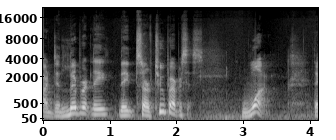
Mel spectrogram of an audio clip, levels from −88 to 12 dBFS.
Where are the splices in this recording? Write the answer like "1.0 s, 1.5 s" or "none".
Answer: none

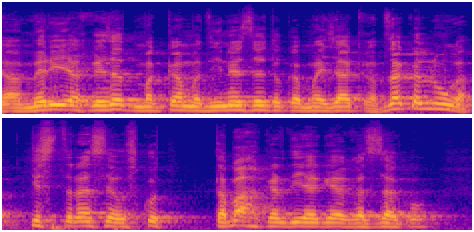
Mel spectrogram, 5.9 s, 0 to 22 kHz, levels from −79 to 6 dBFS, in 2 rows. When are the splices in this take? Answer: 3.0 s

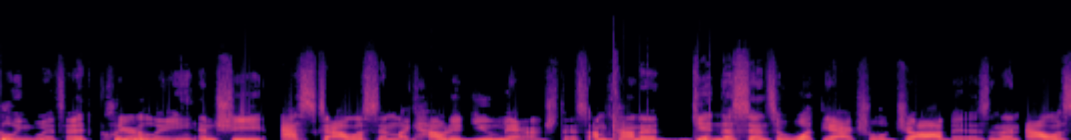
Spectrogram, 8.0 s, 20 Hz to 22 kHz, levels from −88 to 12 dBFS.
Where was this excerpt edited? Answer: 2.1 s, 4.4 s

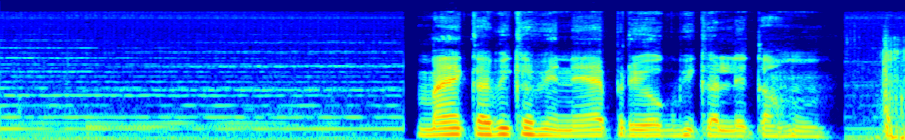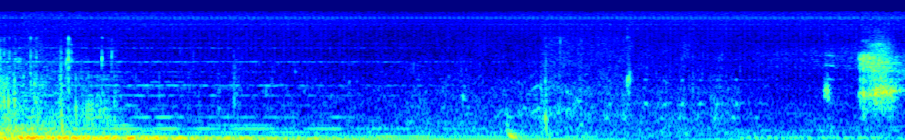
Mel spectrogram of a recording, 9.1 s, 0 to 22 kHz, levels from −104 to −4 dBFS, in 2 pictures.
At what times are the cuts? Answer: none

